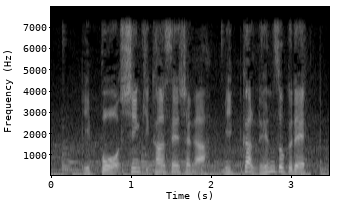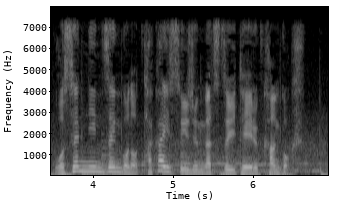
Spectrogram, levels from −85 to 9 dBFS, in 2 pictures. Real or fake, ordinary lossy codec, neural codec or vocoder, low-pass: real; none; none; 7.2 kHz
